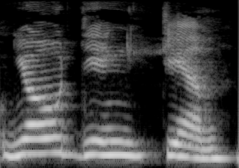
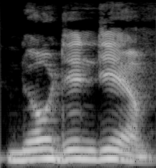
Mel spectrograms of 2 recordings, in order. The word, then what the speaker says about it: Ngo Dinh Diem: Uh, the Lost Mandate of Heaven the American betrayal of how do you pronounce his name? Oh, Ngo Dinh Diem. – Ngo Dinh Diem, President of Vietnam, by Geoffrey Shaw.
